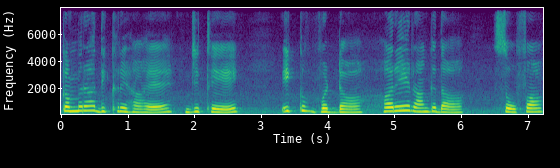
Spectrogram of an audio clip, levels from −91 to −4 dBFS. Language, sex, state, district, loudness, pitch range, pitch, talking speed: Punjabi, female, Punjab, Kapurthala, -16 LUFS, 230-285 Hz, 255 Hz, 100 wpm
